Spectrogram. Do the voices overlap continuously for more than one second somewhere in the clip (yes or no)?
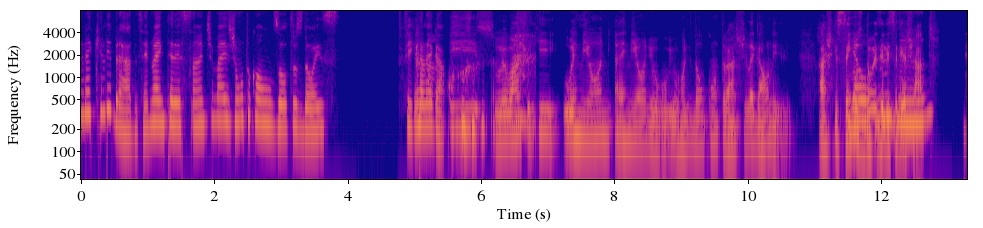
yes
